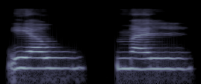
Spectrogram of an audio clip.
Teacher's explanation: Yaw, it is 2 counts long, and it is soft. Give a nice time on fatha and then attach with wow softly. That's why it is called lean, and lean means to make something soft.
